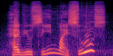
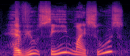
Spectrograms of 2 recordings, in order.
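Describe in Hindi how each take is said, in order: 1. 'shoes' शब्द पर मुख्य ज़ोर है। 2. 'you' शब्द पर मुख्य ज़ोर है।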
